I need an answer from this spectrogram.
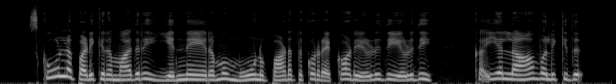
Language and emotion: Tamil, sad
